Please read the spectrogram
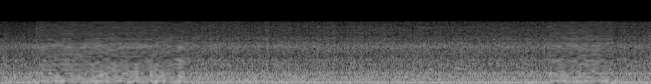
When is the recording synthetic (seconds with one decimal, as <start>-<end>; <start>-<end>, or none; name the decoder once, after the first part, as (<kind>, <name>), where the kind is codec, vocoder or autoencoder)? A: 0.4-1.9 (vocoder, HiFi-GAN); 5.5-6.1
